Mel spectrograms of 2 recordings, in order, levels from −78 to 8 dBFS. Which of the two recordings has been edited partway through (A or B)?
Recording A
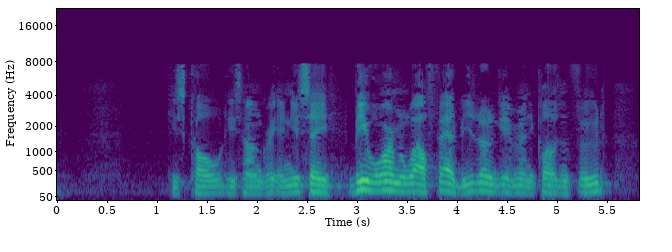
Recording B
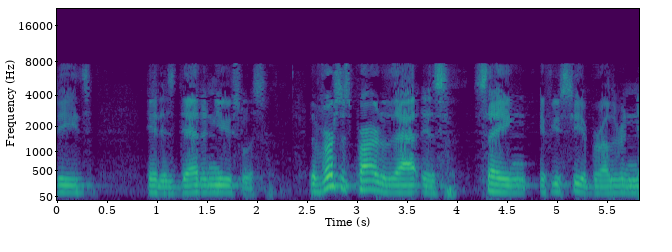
B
